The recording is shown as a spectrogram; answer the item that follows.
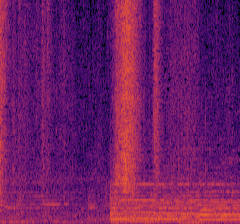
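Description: A clear plastic bag crinkling as hands load small fish into it, with a sharp crackle right at the start and a short rustle just after a second in. Background music with steady held notes comes in about a second in.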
